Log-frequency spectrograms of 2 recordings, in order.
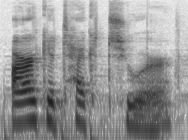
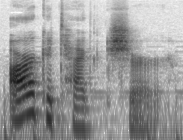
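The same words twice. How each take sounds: First: The C and T sounds are said separately. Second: The C and T sounds blend together. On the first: The speaker calls it wrong. "Not architecture" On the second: The speaker calls it right. "notice how the C and T sounds blend together"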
